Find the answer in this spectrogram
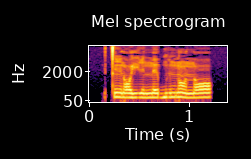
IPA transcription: t ĩ˨ ɾ ɔ˨ j i˨ n e˧ b ĩ˧ m ɾ ɔ̃˨ n ɔ˦

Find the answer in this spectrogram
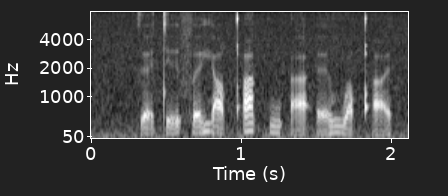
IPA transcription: k ɛ̰˨ t ḛ˦ f ɛ̰˦ j a̰˦ qʼ ɘ˦ k u˨ ʔ a̰˨ ʔ ɛ̰˨˦ v ṵ˨ qʼ ɛ̰˨

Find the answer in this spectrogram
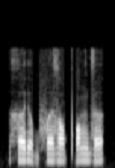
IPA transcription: x əː˦˥ ɾʲ oː˧˩ b f əː˦˥ z ɔ˦˥ pʼ ɔ˦˥ ŋ d͡z ə˦˥

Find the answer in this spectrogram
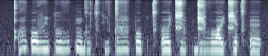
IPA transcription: qʼ o̤ ʔ o v i p l o̤ p ŋ ɡ o̤ t͡sʼ i̤ t a̤ p o p t͡sʼ ɤ t͡ɕ a̤ p d͡ʑ o̤ lˠ ɘ t͡ɕ ɘ t͡sʼ ɘ

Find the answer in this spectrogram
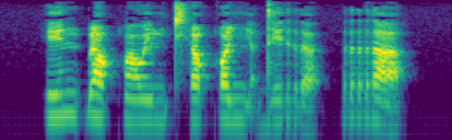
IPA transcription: e n ɓ ɛ qʷ ɛ̃ w ẽ m cʰ e qʷ e ɲ a̰ d e r ɐ | r a

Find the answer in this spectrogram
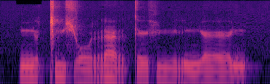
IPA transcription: ɲ ə ǀ i ɕ oː r æ r t e x iː r ɲ ɛː ɲ

